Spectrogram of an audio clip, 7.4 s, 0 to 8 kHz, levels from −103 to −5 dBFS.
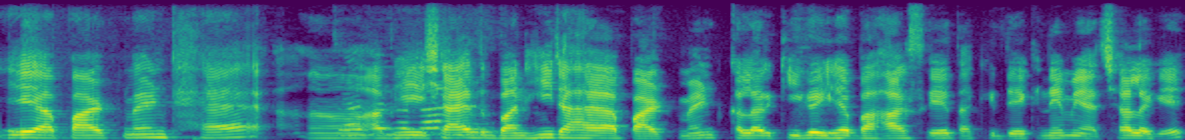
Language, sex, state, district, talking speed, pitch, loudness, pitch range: Hindi, male, Bihar, Jahanabad, 195 wpm, 145 Hz, -18 LUFS, 140-160 Hz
